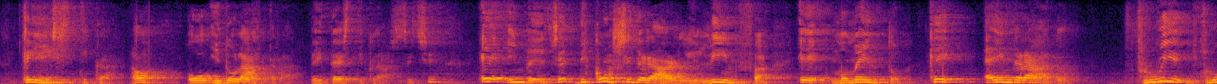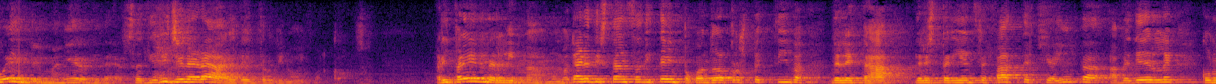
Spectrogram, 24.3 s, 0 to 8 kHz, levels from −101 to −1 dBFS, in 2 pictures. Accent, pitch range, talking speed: native, 165-225 Hz, 120 wpm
